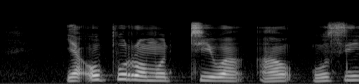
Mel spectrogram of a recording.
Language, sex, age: Venda, male, 26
